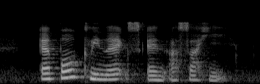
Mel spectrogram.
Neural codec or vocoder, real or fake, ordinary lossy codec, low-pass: none; real; none; 7.2 kHz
